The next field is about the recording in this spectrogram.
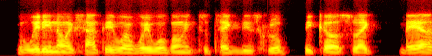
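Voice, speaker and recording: This man speaks with a Spanish accent at a fairly low pitch. His pace is moderate. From Venezuela. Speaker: bereavement ministry leader. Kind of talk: interview about grief.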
